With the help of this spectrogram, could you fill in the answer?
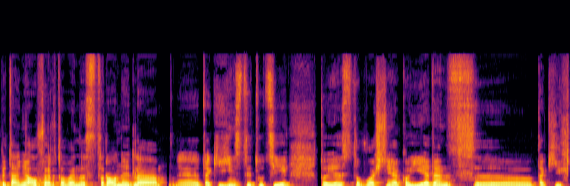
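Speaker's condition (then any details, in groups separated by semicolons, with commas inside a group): No condition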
